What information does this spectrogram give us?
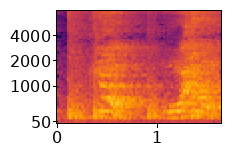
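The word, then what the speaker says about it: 칼날: 자, 칼, 랄 이렇게 바뀌죠.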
